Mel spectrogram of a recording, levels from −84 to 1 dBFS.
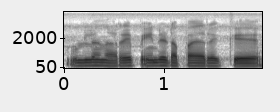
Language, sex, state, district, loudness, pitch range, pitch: Tamil, male, Tamil Nadu, Kanyakumari, -16 LUFS, 105-115 Hz, 110 Hz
